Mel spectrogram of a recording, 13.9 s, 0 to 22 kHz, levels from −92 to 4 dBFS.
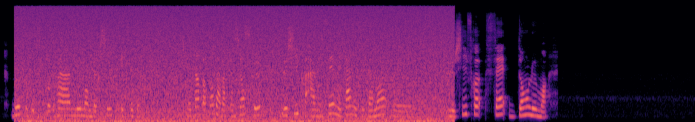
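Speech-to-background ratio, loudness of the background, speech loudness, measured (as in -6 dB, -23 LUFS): -1.5 dB, -28.5 LUFS, -30.0 LUFS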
